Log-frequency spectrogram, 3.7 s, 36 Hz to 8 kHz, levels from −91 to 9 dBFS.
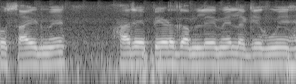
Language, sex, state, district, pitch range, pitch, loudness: Hindi, male, Uttar Pradesh, Lucknow, 125-130 Hz, 125 Hz, -13 LUFS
